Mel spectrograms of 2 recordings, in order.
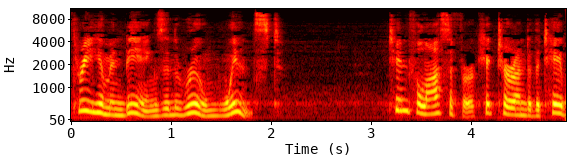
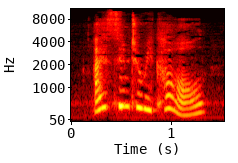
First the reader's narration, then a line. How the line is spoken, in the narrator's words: Rose Thinker chirped somewhat unkindly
